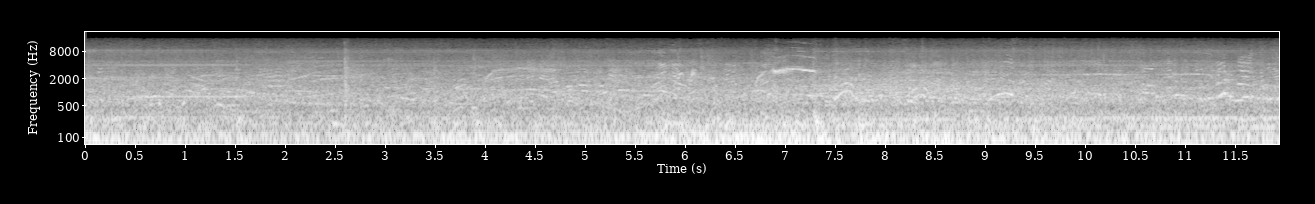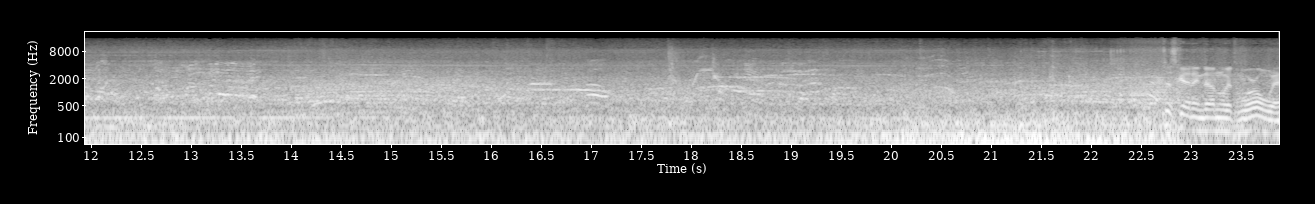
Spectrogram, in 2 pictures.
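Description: Children and adults shout and chatter in a crowd outdoors.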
